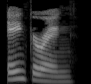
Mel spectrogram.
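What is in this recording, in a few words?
"anchoring", English, British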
